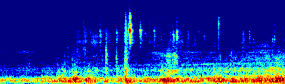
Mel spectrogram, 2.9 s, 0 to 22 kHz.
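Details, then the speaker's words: 2022 Honda Insight driving over bumps and a drain after replacing rear passenger shock/upper shock mount that was rattling and clunking: only steady low road rumble, light jingle midway, no rear clunks or rattles; fixed. "I think we're in business. Quiet as can be. No annoying rattling."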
